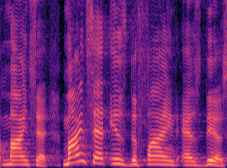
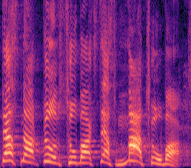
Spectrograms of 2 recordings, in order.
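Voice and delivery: louder, indignant imitation of an offended wife; mock disdain; 4 semitones higher, 6 dB louder than usual. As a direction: imitate a wife's loud, scornful correction. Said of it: "with so much disdain".

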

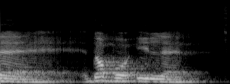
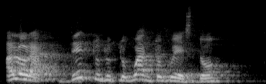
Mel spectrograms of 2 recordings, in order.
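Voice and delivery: ordinary talk, nothing marked

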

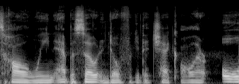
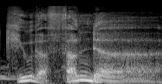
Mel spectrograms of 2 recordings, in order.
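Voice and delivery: spooky announcer; much slower than usual. Pretend. Spooky outro cue.

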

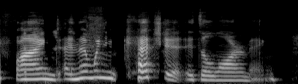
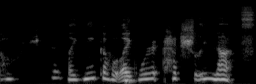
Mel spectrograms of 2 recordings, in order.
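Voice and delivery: hushed realization; 10 dB quieter than usual. Retold or imitated. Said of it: "I'm like".

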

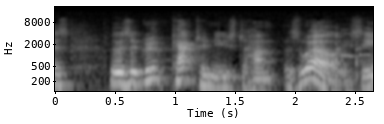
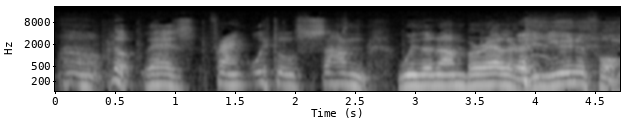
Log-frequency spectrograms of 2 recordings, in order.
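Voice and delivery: mocking onlookers; 6 dB louder, slower than usual. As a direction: drawl it out like gossiping mess mates ridiculing him. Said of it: "everybody's going".

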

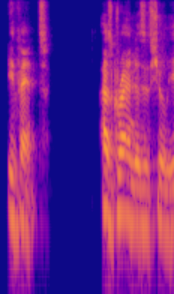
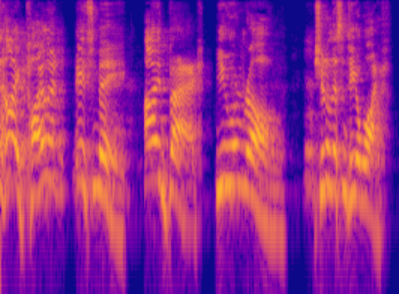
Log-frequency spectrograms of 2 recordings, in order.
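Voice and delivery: louder, higher, cocky told-you-so; triumphant gloating; 6 semitones higher, 5 dB louder, slower than usual. Pretend. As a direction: gloat at Pilate like a returning champion. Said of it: "I'd have said".

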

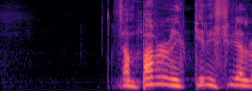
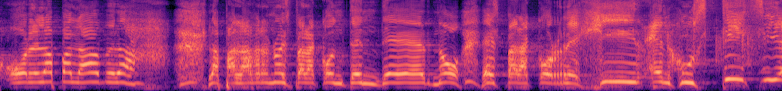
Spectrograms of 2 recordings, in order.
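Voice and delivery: loud, high preacher's cry; full-force preaching; 6 semitones higher, 5 dB louder, slower than usual. Real, not acted. Preacher urging the congregation to speak the word, fervent shouting. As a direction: drive each phrase home to the congregation.

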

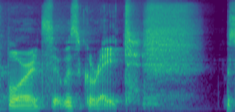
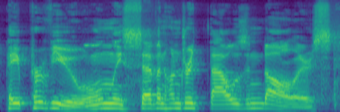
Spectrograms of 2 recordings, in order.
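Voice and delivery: announcer; 3 semitones higher, slower than usual. Acted. Fight-night announcer hype.

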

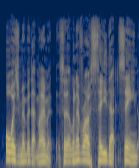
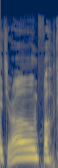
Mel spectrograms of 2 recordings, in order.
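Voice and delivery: slow, higher mock character line; slow drawn quote; 6 semitones higher, 4 dB louder, much slower than usual. Retelling a cartoon line, slow and drawn out. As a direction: drag it out slowly.

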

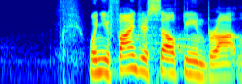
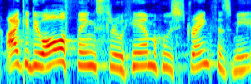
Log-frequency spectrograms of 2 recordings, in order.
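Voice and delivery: higher and louder, like a proud boast; boastful; 7 semitones higher, 5 dB louder than usual. Shown as a demonstration. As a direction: proclaim it as a bragging claim. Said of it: "is not an arrogant boast".

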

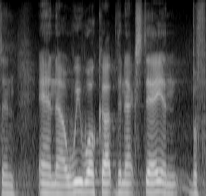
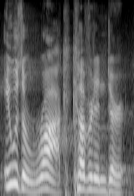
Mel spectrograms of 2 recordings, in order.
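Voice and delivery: ordinary talk

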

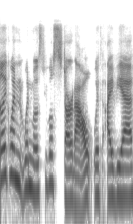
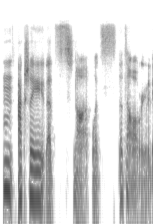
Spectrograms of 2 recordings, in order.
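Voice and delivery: imitating a hushed correction; 2 semitones lower, 6 dB quieter than usual. Friend imagining Callie correcting the doctor, whispered. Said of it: "to be like".

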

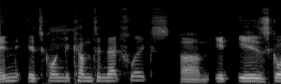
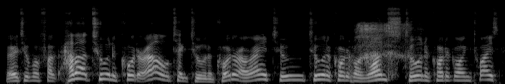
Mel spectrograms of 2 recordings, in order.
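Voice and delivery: higher, fast auctioneer patter; 5 semitones higher, faster than usual. Pretend. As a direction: rattle off bids like an auctioneer. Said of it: "they're like".

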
